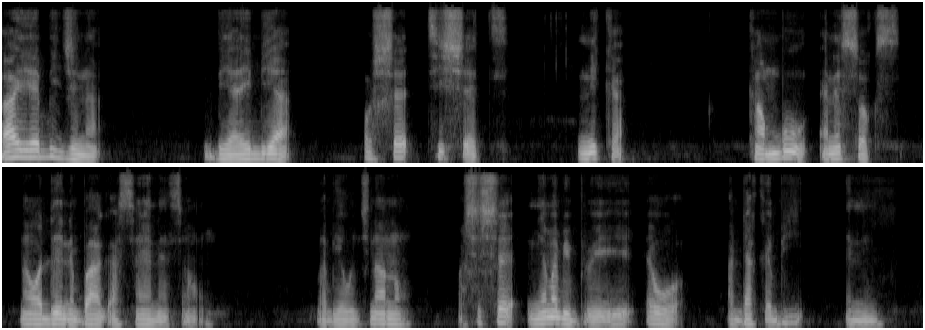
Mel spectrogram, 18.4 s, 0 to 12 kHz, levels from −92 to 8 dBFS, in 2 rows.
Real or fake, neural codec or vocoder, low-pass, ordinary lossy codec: fake; vocoder, 22.05 kHz, 80 mel bands, WaveNeXt; 9.9 kHz; Opus, 24 kbps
